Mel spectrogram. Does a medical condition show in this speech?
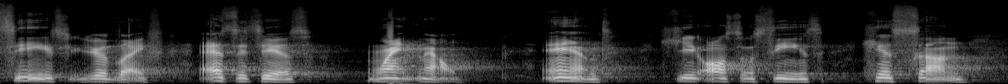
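Yes: ALS; onset with tiredness and clumsiness.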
